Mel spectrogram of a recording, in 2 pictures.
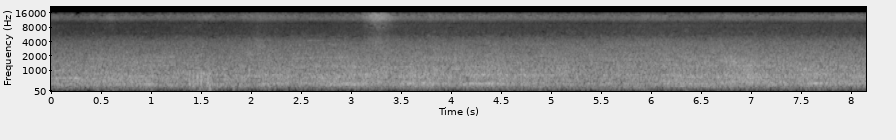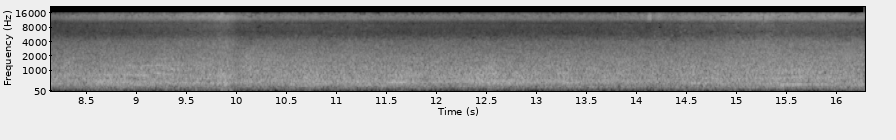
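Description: Ocean swell surging and churning through a sea cave, a steady rushing noise that goes on without a break.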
